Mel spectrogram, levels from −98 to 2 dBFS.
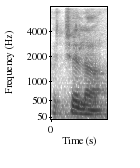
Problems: none marked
